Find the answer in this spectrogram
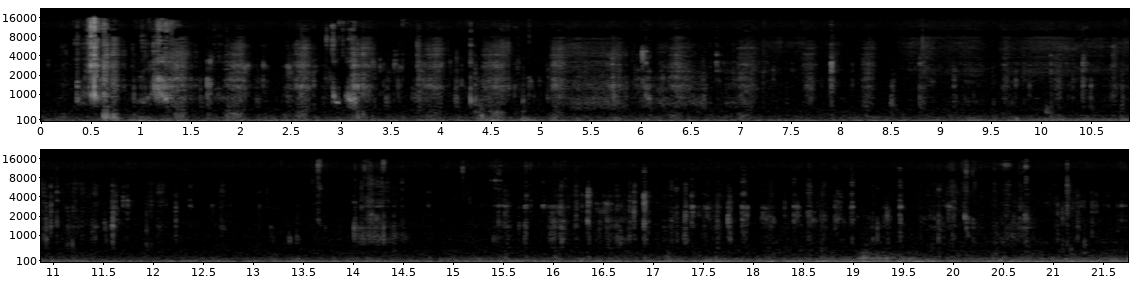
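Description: Close-up chewing and crunching of a crab rangoon, a fried wonton with a creamy filling. Crisp crunches are loudest in the first few seconds, then give way to softer chewing over a low, steady rumble.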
